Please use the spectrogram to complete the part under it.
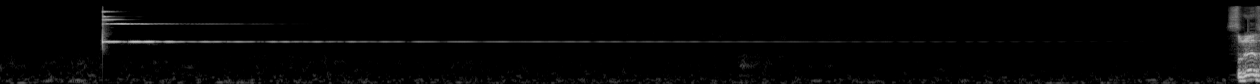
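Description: Small hand chimes are struck together and ring out in a long, clear, fading tone.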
